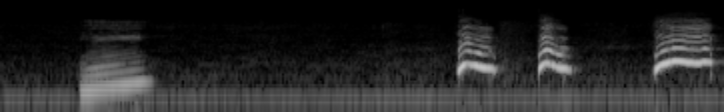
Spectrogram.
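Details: A siamang gibbon, hanging and swinging on a wire, gives loud, tonal howls: one low rising note followed by three higher, arching whoops.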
